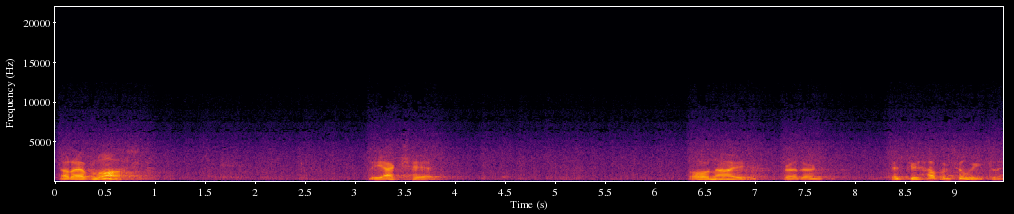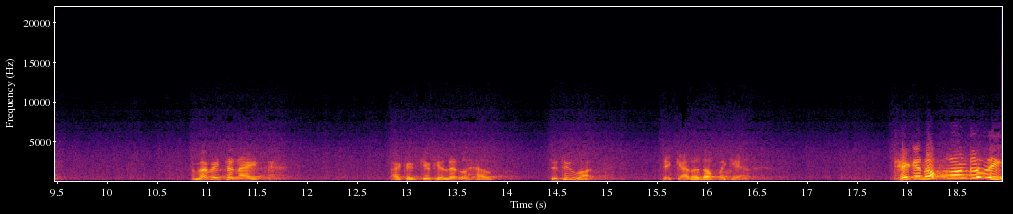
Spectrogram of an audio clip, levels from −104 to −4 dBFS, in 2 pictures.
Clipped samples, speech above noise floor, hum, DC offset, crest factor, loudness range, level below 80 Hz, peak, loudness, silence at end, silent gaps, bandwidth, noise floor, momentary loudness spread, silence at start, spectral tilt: under 0.1%; 37 dB; none; under 0.1%; 24 dB; 9 LU; under -90 dBFS; -2 dBFS; -22 LUFS; 0 s; none; 6.6 kHz; -58 dBFS; 26 LU; 0.05 s; -5.5 dB/octave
